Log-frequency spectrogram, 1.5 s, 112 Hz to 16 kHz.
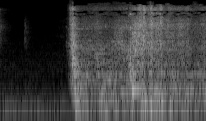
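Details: Free RV motorhome, first start attempt in 15 years: dead quiet, then a sudden catch and a short rough burst of running as the long-stored engine fires briefly.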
